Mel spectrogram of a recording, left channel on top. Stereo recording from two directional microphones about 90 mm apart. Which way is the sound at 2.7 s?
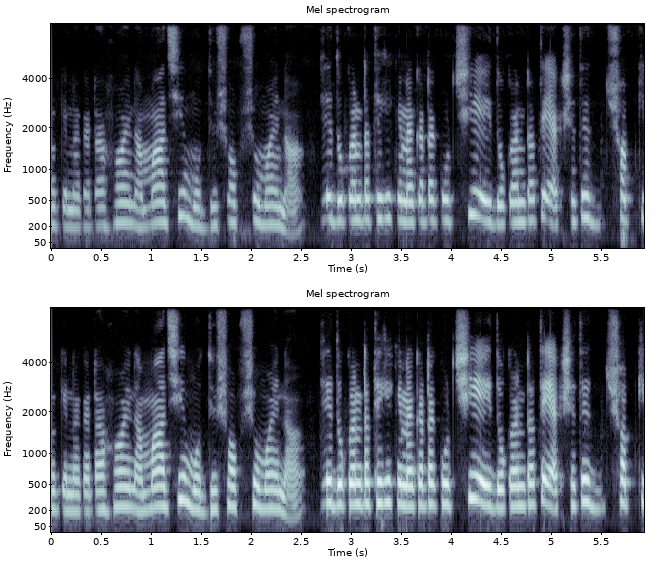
30° right (ahead or behind).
